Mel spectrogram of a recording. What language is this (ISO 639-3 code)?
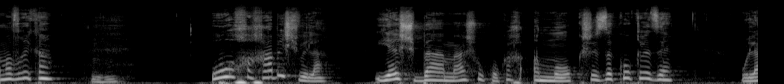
heb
